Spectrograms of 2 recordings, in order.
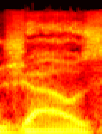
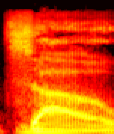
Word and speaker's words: Xiao: Also, you've been pronouncing Chairman Xiao's name wrong. It's Xiao with a falling tone, not Zho with a rising tone. The tone changes the meaning.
